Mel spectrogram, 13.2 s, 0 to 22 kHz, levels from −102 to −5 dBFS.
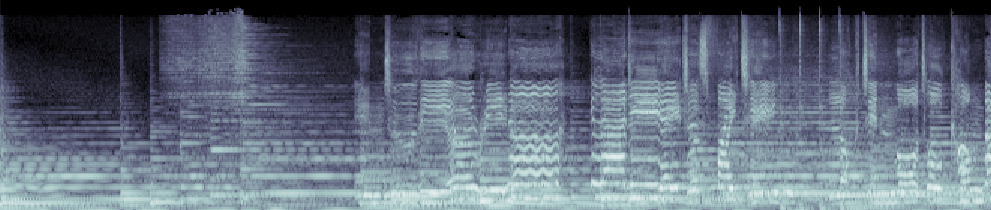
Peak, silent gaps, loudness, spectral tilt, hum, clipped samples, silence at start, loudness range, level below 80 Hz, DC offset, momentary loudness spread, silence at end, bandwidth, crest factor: -6 dBFS; none; -19 LUFS; -5.5 dB/octave; none; under 0.1%; 0 s; 9 LU; -38 dBFS; 1%; 11 LU; 0 s; 17 kHz; 12 dB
